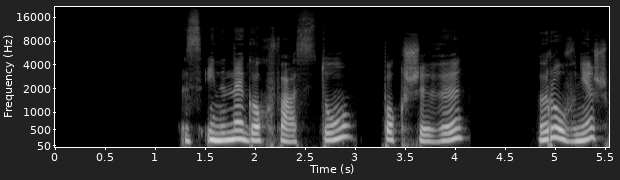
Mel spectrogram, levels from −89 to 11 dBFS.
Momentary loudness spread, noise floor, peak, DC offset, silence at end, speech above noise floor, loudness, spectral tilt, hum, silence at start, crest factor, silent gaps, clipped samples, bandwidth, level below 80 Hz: 13 LU; under -90 dBFS; -6 dBFS; under 0.1%; 0.1 s; over 71 dB; -21 LUFS; -8 dB/octave; none; 1.3 s; 16 dB; 3.02-3.06 s, 3.22-3.27 s, 4.16-4.76 s; under 0.1%; 11 kHz; -54 dBFS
